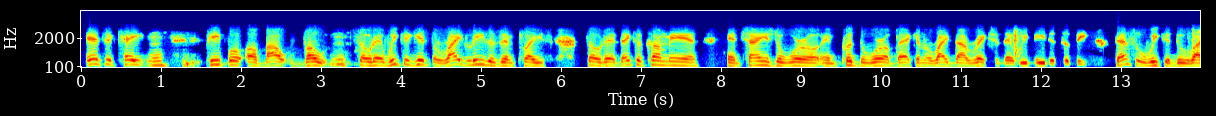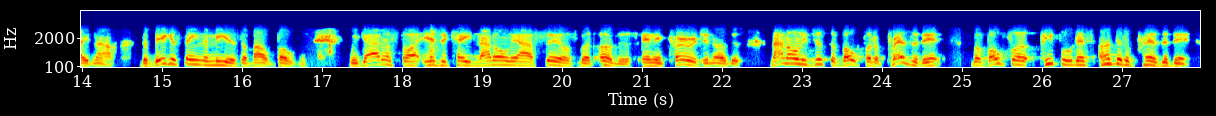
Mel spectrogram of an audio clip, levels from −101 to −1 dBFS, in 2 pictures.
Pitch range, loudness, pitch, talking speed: 140-200 Hz, -21 LUFS, 165 Hz, 175 wpm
